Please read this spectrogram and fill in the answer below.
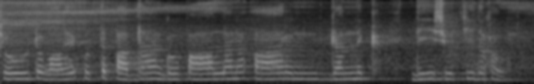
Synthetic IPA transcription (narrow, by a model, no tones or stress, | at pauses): suːʈʋaːleːʔʊt̪paːd̪ãːɡoːpaːlənaːɾɡənɪk | d̪iːsuːt͡ʃiːd̪əkʰaoː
